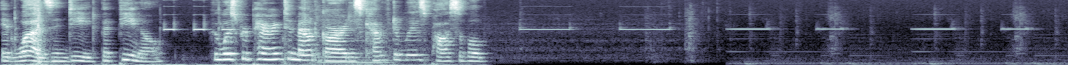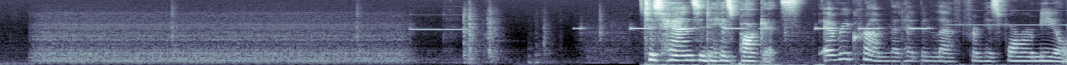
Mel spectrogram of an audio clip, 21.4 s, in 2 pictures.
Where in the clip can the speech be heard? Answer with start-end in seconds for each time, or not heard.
0.0-4.8, 17.1-21.3.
